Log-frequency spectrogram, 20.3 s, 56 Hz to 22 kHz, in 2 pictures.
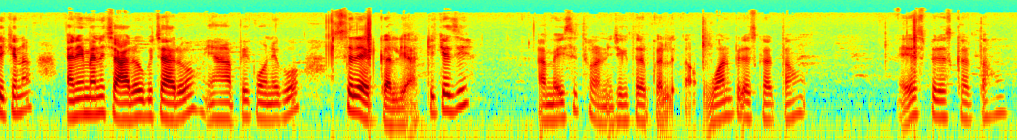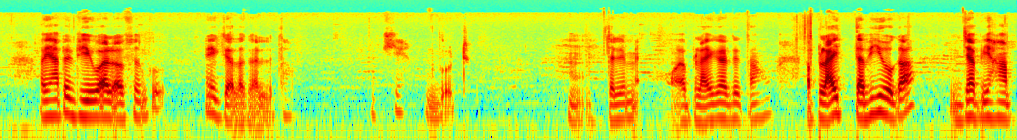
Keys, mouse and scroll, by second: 3.5 b, 5.8-7.3 drag, 7.1 KP_1, 8.9 s, 11.6-13.1 drag, 13.1 middle click, 13.6-15.3 drag, 16.6-18.3 drag.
